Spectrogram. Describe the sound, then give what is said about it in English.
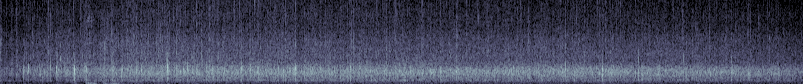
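A Lake Point crowd claps steadily for several seconds, a dense, sustained wash of applause from many hands, with no voices standing out, welcoming new partners in Beijing, China, Haiti and Vietnam. “Would you give a Lake Point welcome to our new friends?”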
